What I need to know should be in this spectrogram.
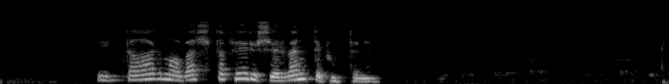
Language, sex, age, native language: Icelandic, female, 60-69, Icelandic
